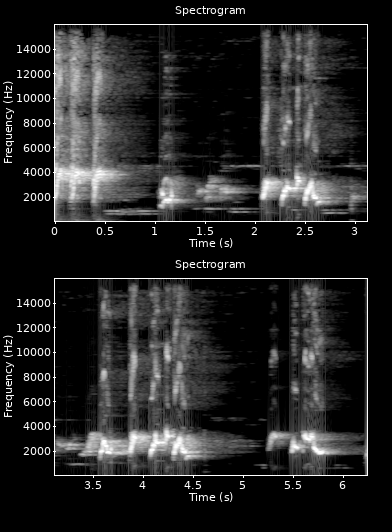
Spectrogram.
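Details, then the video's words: Red-whiskered bulbul singing: a high opening note, then several short phrases of bright, slurred whistles rising and dipping, separated by pauses of a second or so. "Red whiskered Bulbul Singing Call Sound"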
